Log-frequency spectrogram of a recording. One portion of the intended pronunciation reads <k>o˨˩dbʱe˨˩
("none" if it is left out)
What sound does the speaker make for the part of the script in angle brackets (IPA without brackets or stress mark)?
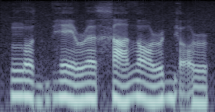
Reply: ŋ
